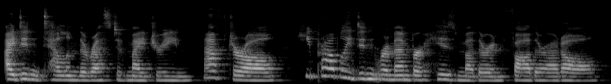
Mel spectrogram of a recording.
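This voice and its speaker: A woman reading a children's storybook aloud, deliberately and expressively, as if for young listeners. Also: medium pitch. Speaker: read-aloud teacher or reader.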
